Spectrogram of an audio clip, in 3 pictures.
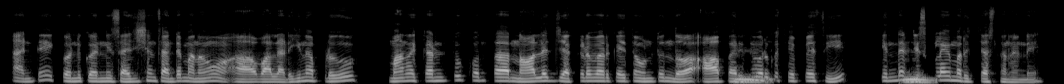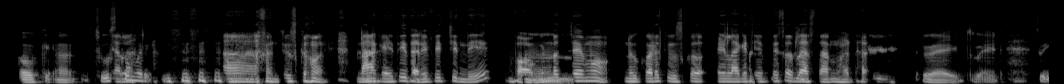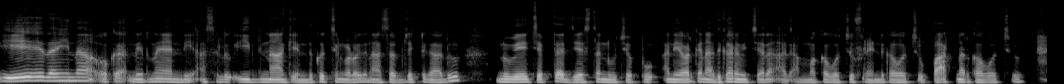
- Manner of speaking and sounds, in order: in English: "సజెషన్స్"; in English: "నాలెడ్జ్"; in English: "డిస్‌క్లైమర్"; giggle; laugh; laugh; in English: "రైట్. రైట్. సో"; in English: "సబ్జెక్ట్"; in English: "ఫ్రెండ్"; chuckle; in English: "పార్ట్నర్"
- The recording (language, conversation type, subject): Telugu, podcast, ఒంటరిగా ముందుగా ఆలోచించి, తర్వాత జట్టుతో పంచుకోవడం మీకు సబబా?
- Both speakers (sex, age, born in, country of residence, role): male, 30-34, India, India, guest; male, 40-44, India, India, host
